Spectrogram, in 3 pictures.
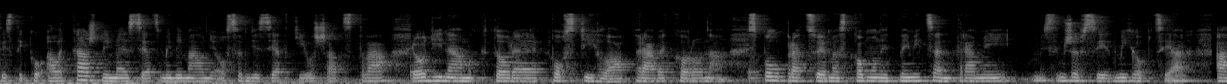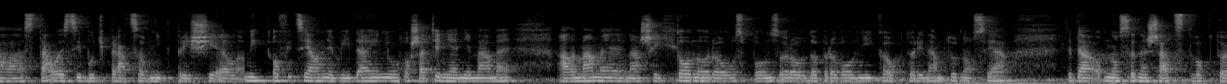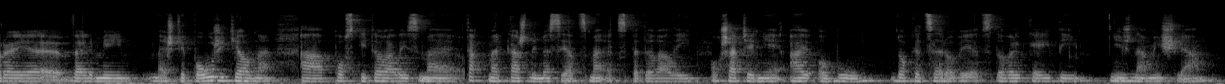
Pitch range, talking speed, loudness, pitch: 145-160 Hz, 115 wpm, -29 LUFS, 150 Hz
